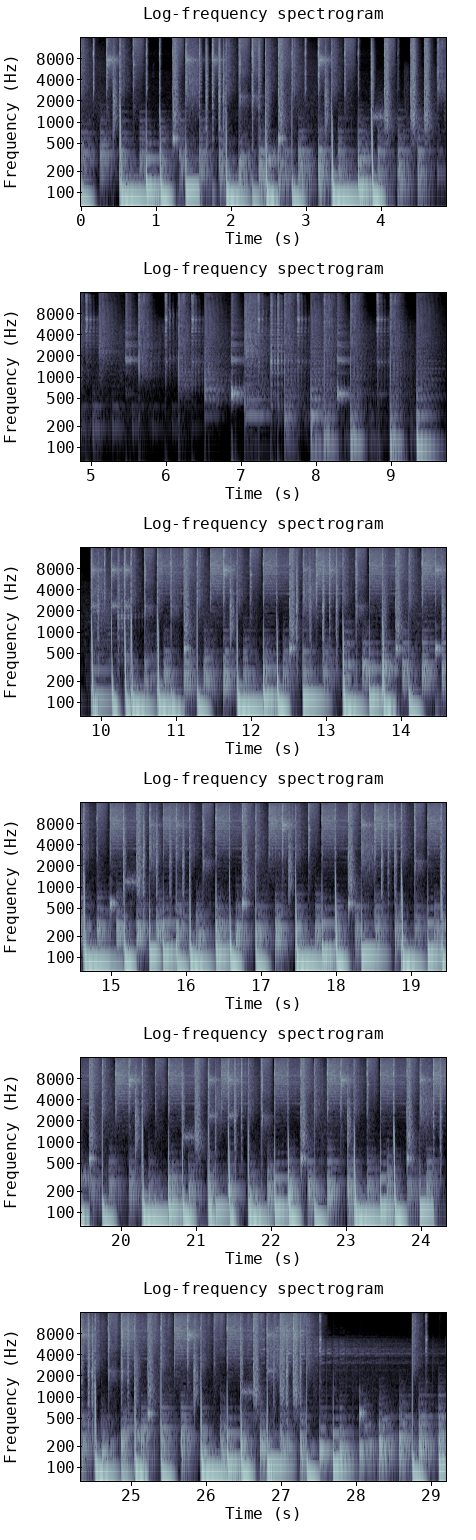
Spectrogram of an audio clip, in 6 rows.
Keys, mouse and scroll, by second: 5.7 space, 7.2-7.8 click, 8.1 F9, 8.6 click, 9.7 space, 11.6-12.2 drag, 21.8-23.6 drag, 24.4 space, 27.4-28.7 alt+drag.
